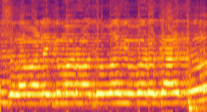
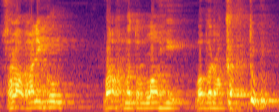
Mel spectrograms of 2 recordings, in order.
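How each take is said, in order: First: It is said like a singer greeting fans. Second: It is said firmly, like a policeman.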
